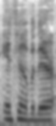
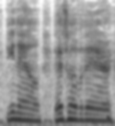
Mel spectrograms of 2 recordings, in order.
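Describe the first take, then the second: First: Said in the usual way. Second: Louder, lightly put-on voice of the orange dude; a loose imitation of the orange dude, pointing the way; orange dude impression. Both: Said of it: "I see orange dude".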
